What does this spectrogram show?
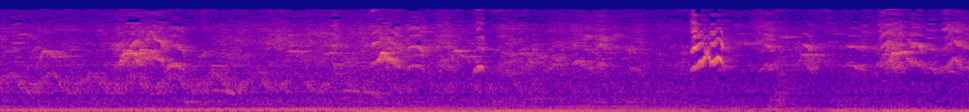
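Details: Saddle-back pied white-face cockatiel mutation calling with scattered harsh squawks and chirps throughout, some clustered together, over steady low hum and background noise.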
